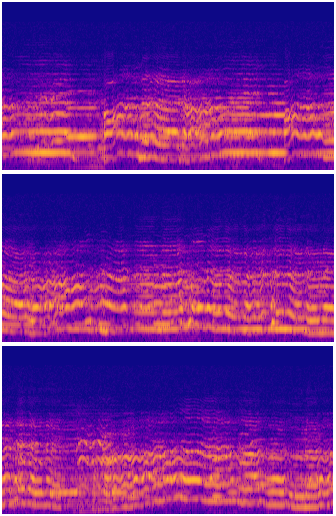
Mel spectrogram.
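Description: Carnatic vocal music: a woman singing a devotional song in long, sliding, ornamented phrases, with violin accompaniment.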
